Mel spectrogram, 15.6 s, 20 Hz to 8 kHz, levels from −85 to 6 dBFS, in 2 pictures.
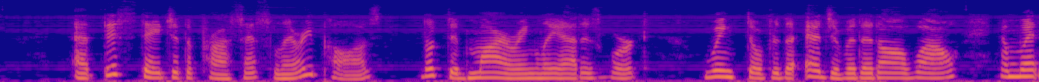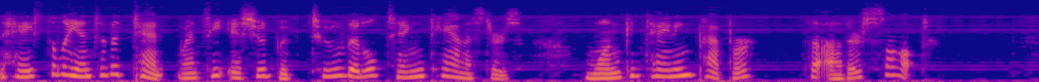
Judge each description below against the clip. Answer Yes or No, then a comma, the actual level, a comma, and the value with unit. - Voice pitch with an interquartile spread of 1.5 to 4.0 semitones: No, wide, 5.6 semitones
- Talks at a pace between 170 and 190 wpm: No, average, 160 wpm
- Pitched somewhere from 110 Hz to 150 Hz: No, high, 190 Hz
